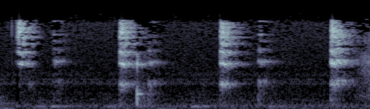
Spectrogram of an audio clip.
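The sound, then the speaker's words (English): Four sharp, bright squeaks from a squeaky toy being chewed by a dog, spaced at a fairly steady pace, with quiet low rumbling between them and no talking. “That's a squeaky no, toy. Squeak toy. Oh, no, squeaky toy.”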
